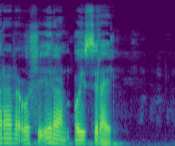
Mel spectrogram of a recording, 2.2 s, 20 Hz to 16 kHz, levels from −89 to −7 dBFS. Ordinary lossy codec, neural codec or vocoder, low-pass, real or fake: none; vocoder, 44.1 kHz, 128 mel bands every 256 samples, BigVGAN v2; 14.4 kHz; fake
